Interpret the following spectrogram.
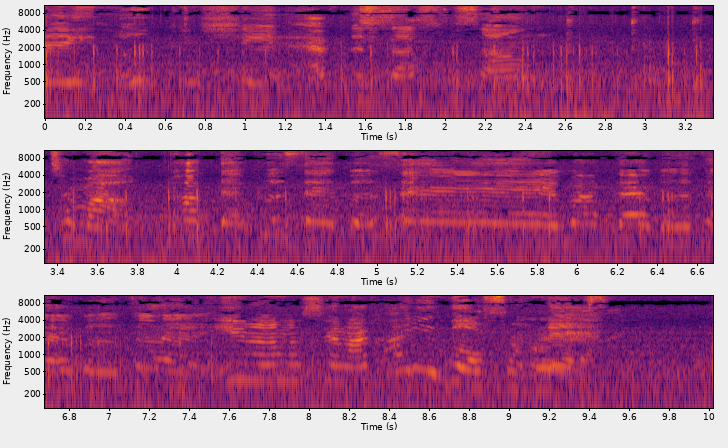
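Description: Women's voices talking and laughing indistinctly over the steady low rumble of a car, heard inside the cabin.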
